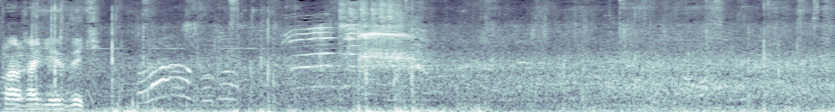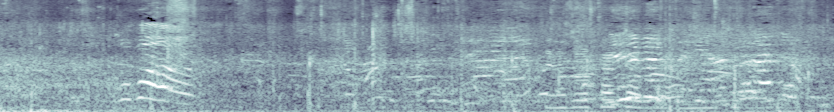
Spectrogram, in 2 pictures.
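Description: A young child talks at a distance.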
